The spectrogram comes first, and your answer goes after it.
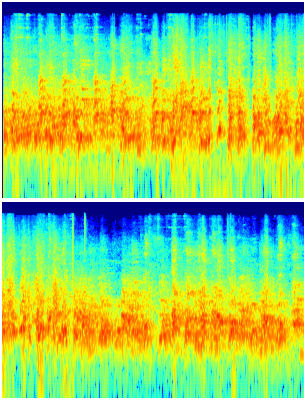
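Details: Boxer dogs kept in shelter cages, many barking at once: a dense, unbroken chorus of overlapping sharp barks and yips with hardly a pause, a few short dips in loudness around four and nine seconds.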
